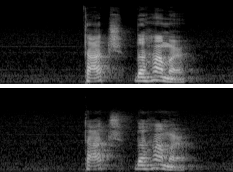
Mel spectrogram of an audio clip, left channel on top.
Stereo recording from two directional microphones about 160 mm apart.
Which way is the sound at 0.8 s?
35° left (ahead or behind).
